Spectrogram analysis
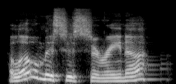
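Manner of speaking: a lightly voiced nervous teen greeting a strange mom; solid voice. Player greets the vampire mom in a firm voice. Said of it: "a solid voice".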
